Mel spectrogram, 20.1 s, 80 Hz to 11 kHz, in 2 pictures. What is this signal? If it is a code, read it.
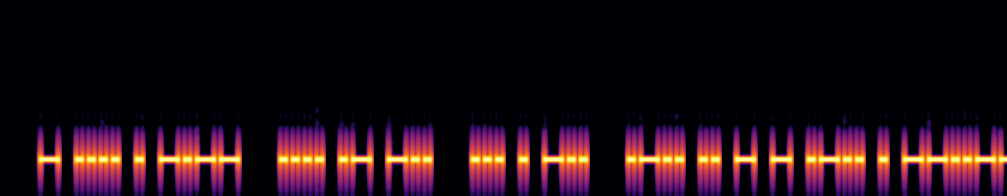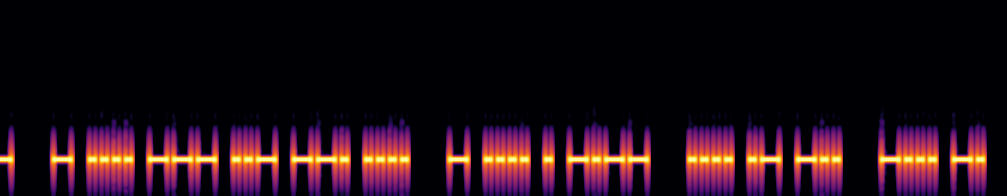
Morse code, heard as a keyed tone, about 21 wpm, 700 Hz. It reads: THEY HAD SED LITTLE, THOUGH THEY HAD BN
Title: Sentences from Top 400 Words and Abbreviations 20wpm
